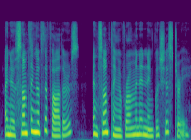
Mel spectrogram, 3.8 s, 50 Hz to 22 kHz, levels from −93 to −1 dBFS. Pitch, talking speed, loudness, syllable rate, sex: 220 Hz, 205 wpm, -16 LUFS, 6.5 syllables/s, female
